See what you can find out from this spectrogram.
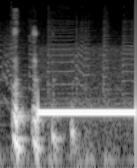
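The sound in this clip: A telephone tone sounds on an outgoing call made to leave a voicemail. After a brief stretch of talk, a steady, unbroken tone sets in and runs to the end, with faint voices over it.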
